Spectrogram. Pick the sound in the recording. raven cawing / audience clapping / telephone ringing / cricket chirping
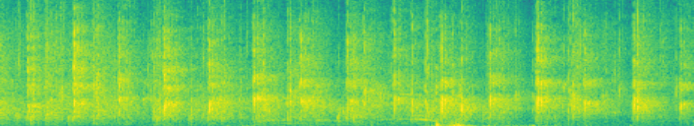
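audience clapping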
